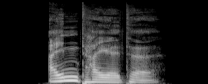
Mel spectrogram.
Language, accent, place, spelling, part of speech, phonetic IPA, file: German, Germany, Berlin, einteilte, verb, [ˈaɪ̯nˌtaɪ̯ltə], De-einteilte.ogg
- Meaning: inflection of einteilen: 1. first/third-person singular dependent preterite 2. first/third-person singular dependent subjunctive II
